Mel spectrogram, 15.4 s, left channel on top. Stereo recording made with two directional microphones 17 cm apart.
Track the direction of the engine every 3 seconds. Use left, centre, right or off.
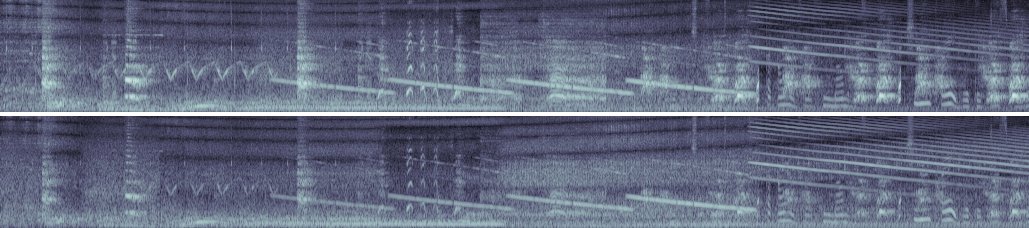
left, centre, right, right, right.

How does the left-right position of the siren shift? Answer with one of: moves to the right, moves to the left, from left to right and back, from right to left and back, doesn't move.
moves to the right.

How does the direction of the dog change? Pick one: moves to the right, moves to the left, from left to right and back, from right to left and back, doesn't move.
doesn't move.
